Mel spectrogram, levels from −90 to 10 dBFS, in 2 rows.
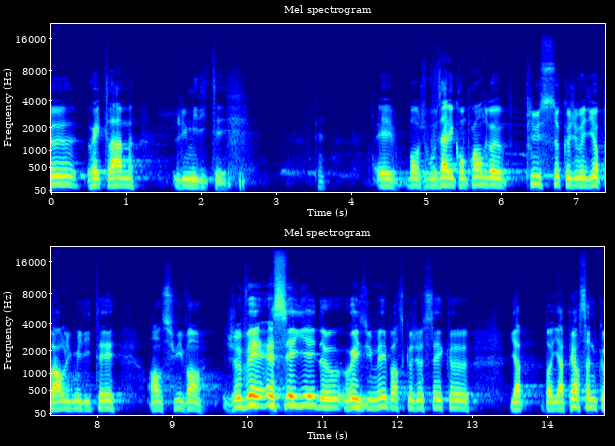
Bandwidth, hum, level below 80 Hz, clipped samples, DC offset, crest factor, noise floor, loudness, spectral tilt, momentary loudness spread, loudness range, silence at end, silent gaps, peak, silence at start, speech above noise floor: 18 kHz; none; under -90 dBFS; under 0.1%; under 0.1%; 22 dB; -70 dBFS; -28 LUFS; -5 dB/octave; 15 LU; 15 LU; 0 s; none; -6 dBFS; 0 s; 42 dB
